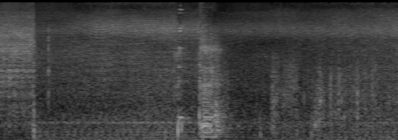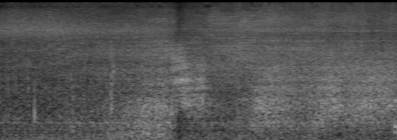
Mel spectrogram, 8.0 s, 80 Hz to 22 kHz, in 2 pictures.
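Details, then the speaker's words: Shop compressed-air hose powering a tube-rolling tool while fitting a new 1-inch DOM tube into an old lap seam boiler: a constant sharp hiss over a few clanks. Air is leaking from the hose, which needs shortening about two feet to fix. "I do have an air leak as you can hear and no I'm not going to fix it before I work I'll turn my air on and off when I need it"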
